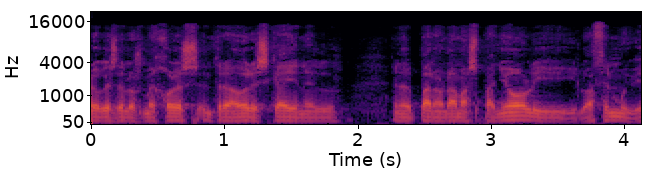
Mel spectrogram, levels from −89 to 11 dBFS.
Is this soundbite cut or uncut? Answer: uncut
